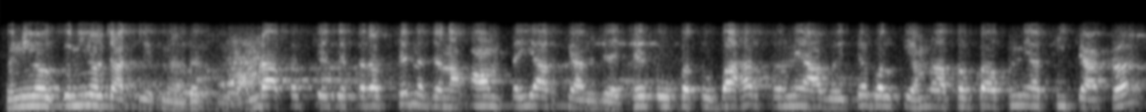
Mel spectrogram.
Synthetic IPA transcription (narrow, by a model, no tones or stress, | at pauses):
sunijosunijod͡ʒak̪ʰiekʰnad̪ekʰieɦəmɾasəb̚ʱked͡ʒet̪əɾəpʰt͡ʃʰɛnad͡ʒenaʔamt̪əjaɾkald͡ʒajt͡ʃʰɛt̪ɔokət̪obaɦəɾkəneabɛt͡ʃʰɛbəlkiɦəmɾasəb̚ʱkeəpneət̪ʰit͡ʃakə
